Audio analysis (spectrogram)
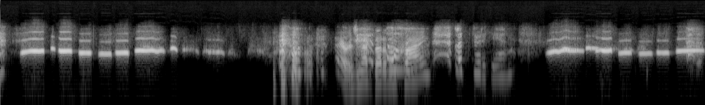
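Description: A person whistles short bright notes in a repeated pattern, breaks off as people talk, then resumes whistling.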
